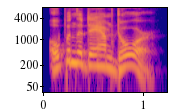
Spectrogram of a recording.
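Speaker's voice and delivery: "Open the damn door!" yelled high and loud; shouting. Acted. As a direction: shout it over a roaring storm. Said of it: "she shouted".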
